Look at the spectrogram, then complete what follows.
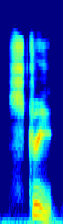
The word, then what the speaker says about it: street: Street has a long e sound like s r e t. Think meat or feet. High vowel sound, e.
